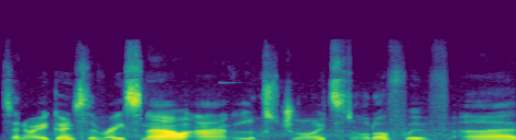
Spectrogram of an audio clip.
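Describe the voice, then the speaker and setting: With noticeable background noise, a man speaks at a moderate pace using fairly even intonation. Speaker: sim racing video creator. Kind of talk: gameplay commentary. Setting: hotel room. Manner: halting. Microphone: poor quality.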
